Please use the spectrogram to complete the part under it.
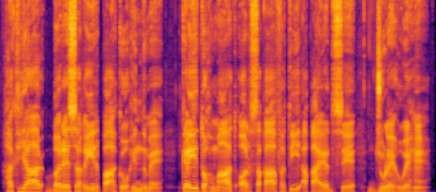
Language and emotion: Urdu, neutral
